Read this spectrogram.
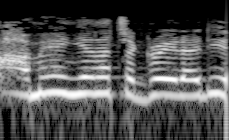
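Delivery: high, too-agreeable brush-off; feigned enthusiasm. Retold or imitated. Agreeing to a stranger's ride-share request, falsely enthusiastic. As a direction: put on eager agreement.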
